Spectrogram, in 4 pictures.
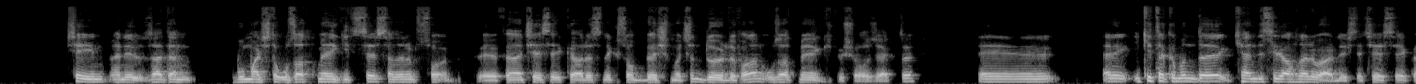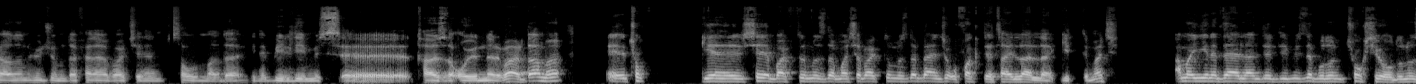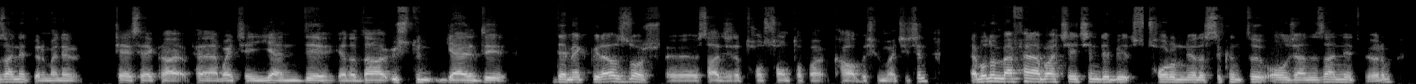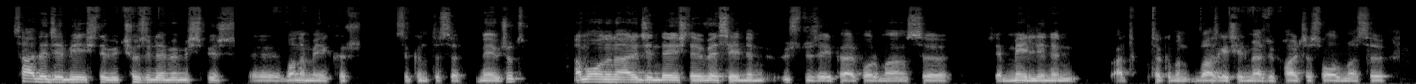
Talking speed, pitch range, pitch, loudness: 130 wpm, 95-130 Hz, 110 Hz, -21 LUFS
